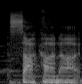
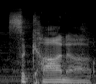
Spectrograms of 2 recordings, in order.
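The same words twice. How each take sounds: First: It is said with Japanese pronunciation. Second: It is said with an American English accent. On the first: The speaker calls it right. "instead of sakana" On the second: The speaker calls it wrong. "it's like sakana"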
